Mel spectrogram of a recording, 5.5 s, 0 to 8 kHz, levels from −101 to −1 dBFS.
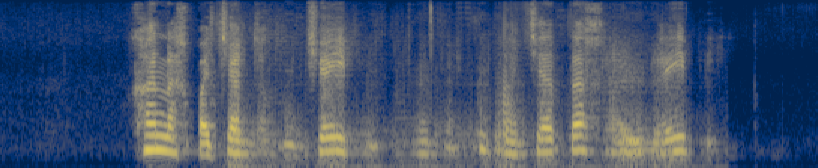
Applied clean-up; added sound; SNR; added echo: neural separator model SepFormer DNS4.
